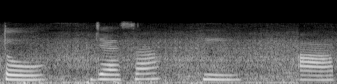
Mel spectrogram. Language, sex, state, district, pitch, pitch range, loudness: Hindi, female, Chandigarh, Chandigarh, 225 Hz, 215-235 Hz, -15 LUFS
